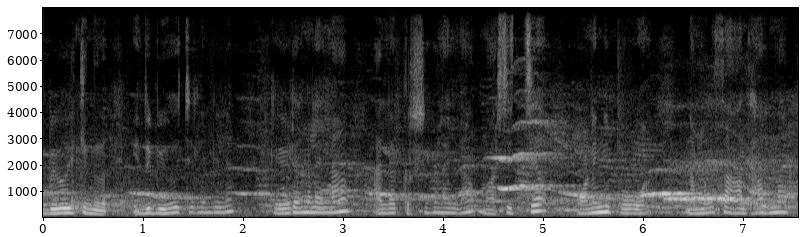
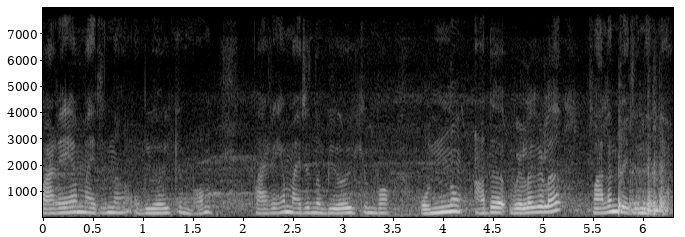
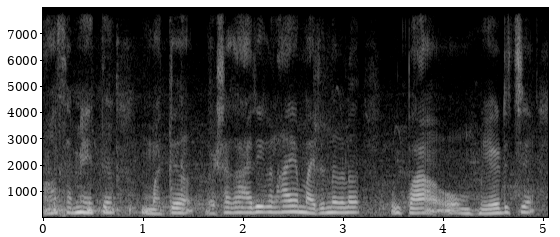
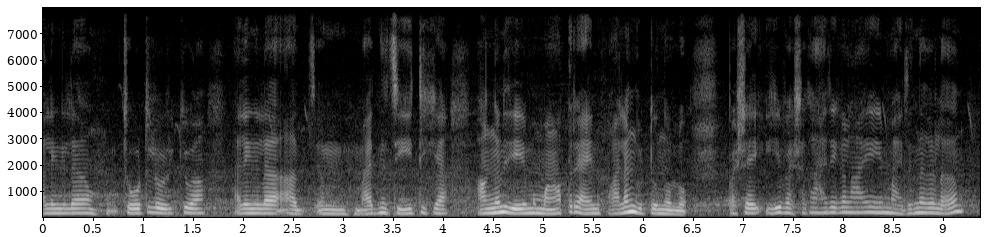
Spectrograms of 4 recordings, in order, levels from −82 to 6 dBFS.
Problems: none marked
